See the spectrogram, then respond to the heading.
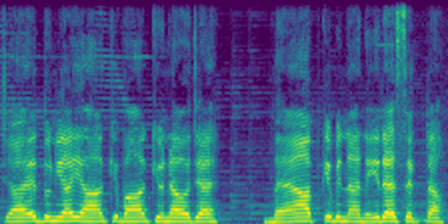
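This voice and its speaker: A woman's voice: medium pitch, monotone, moderate pace, soft background music, natural voice. Give me a woman voicing an earnest, simple young man. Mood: naive, earnest. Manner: earnest, pleading. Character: simple, devoted, gentle young man, husband and son.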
